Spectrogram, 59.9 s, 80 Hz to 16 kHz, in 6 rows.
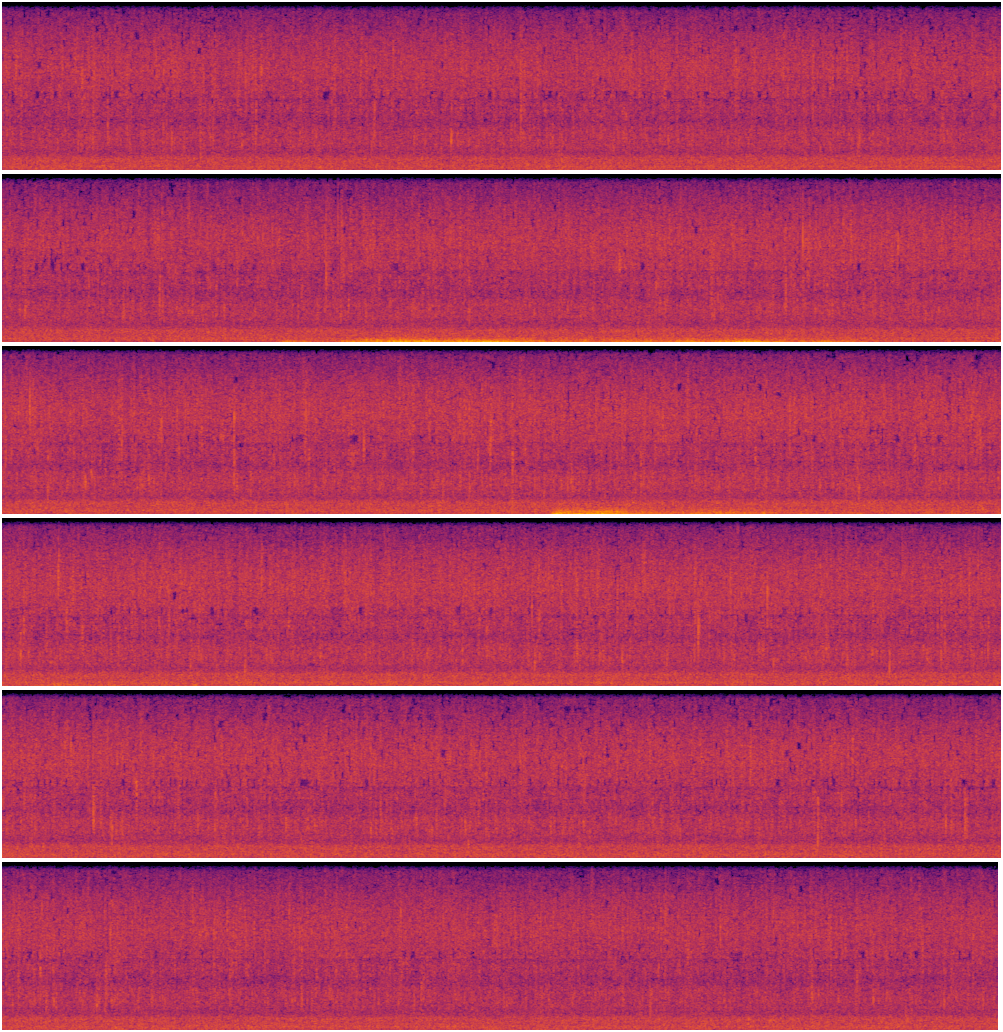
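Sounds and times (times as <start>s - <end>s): heavy rain falling: 0.1s - 59.9s.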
